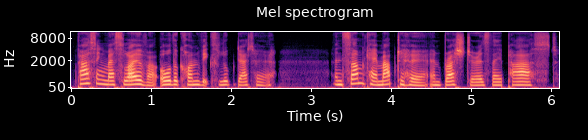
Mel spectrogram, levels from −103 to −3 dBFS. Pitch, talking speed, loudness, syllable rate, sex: 215 Hz, 195 wpm, -19 LUFS, 5.2 syllables/s, female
